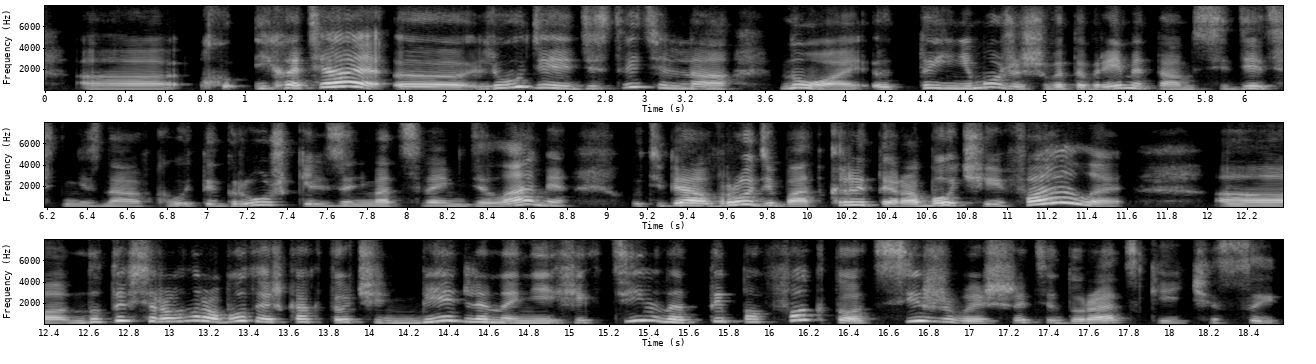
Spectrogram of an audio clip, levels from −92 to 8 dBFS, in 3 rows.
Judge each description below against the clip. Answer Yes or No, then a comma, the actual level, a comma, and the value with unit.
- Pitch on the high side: Yes, high, 205 Hz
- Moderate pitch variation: No, wide, 7.6 semitones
